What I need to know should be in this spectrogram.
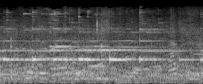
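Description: Cart wheels rattle over cobblestones.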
